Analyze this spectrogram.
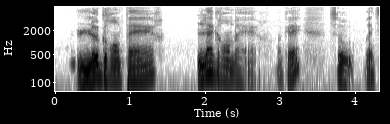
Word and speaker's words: père: Le grand-père. Remember, accent grave like that. It's this opened père. Le grand-père. Le grand-père. And then the feminine form, grandmother, la grand-mère. La grand-mère. Okay, so les grands-parents, le grand-père, la grand-mère.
